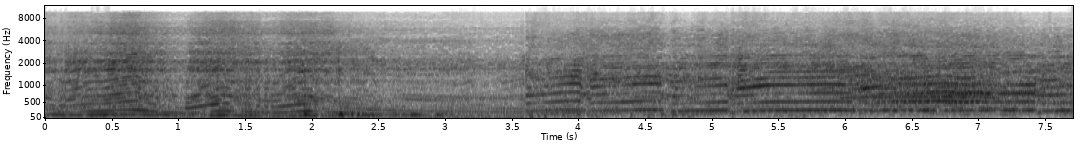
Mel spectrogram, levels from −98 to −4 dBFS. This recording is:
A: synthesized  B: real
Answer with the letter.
B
